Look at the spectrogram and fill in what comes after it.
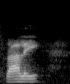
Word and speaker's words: Vale: Essentially, it was a dam disaster, a dam run by a big mining corporation called Vale, in English, V-A-L-E, but pronounced Valley.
